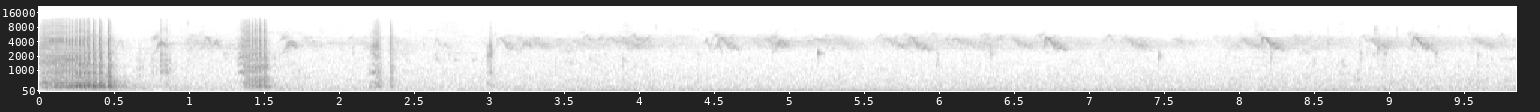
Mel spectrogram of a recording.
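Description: A small bird chirping over and over, short high notes that slide down, about two or three a second. A louder knock in the first second and two lighter knocks soon after, from work on the tractor's oil filters.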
